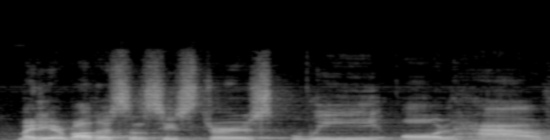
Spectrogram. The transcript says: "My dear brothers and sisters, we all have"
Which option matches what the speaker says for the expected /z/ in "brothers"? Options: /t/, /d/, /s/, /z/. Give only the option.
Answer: /s/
